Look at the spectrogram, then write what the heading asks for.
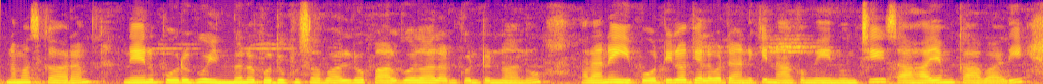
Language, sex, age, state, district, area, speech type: Telugu, female, 18-30, Andhra Pradesh, Vizianagaram, urban, spontaneous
